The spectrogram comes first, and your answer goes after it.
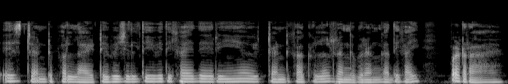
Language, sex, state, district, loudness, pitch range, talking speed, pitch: Hindi, male, Uttar Pradesh, Lalitpur, -21 LUFS, 110-130 Hz, 250 wpm, 125 Hz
